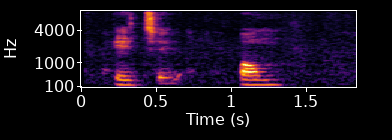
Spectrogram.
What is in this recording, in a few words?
it is good, chamacoco; Bahia Negra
